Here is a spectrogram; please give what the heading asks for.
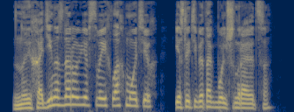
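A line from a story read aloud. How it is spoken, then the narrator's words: Laughing. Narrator (Russian): рассмеялся я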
